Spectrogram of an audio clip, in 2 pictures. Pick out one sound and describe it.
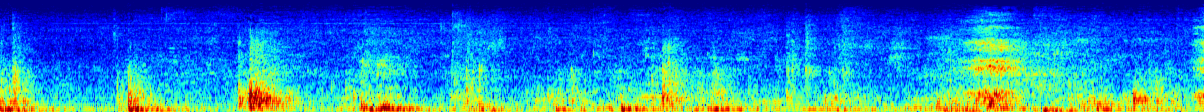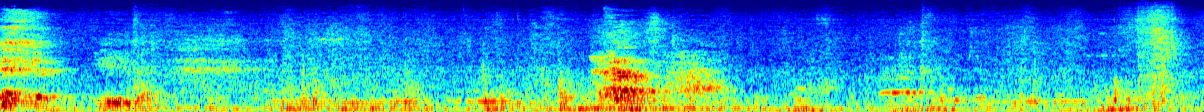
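Footsteps tap across a wooden floor indoors.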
